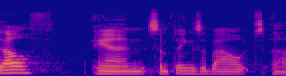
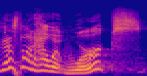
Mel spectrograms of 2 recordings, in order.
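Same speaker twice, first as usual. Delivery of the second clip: higher, slower, louder disbelief; incredulous protest; 10 semitones higher, 5 dB louder, slower than usual. Retold or imitated. Dad hears the doctor say go now, higher, slower incredulous protest.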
